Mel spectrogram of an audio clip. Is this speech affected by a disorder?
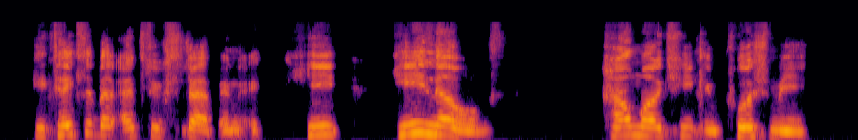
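Yes: cerebral palsy; congenital, lack of oxygen at birth, stroke-like state, left side of body, walks unassisted with limp.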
